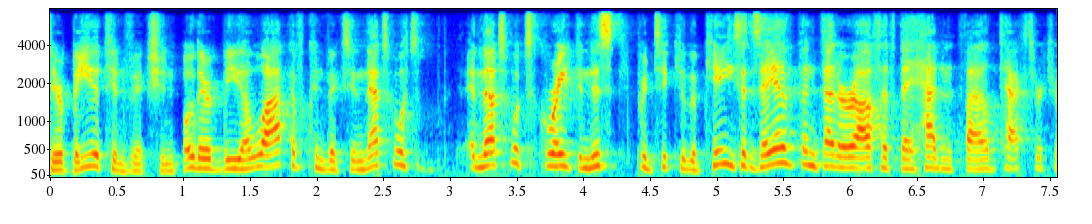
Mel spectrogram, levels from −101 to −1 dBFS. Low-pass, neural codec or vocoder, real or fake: 7.2 kHz; codec, 16 kHz in and 24 kHz out, 0.6 kbps, FocalCodec, streaming, 2048 codes; fake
